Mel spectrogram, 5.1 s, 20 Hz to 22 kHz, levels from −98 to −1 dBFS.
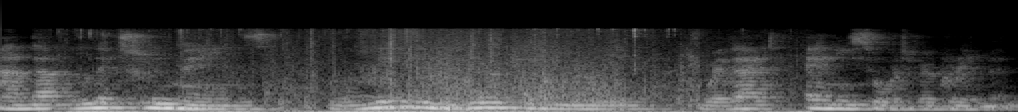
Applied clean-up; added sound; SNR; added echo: none; Livestock, farm animals, working animals; 6 dB; reverberation time 0.6 s.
